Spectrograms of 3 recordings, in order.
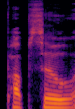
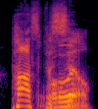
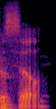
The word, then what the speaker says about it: Pospisil: that the PTPA, Djokovic and Popsil, I'm not pronouncing his name right, Popsil. I always Vashik, call him Popsicle. pop. I Yeah, know how to say it, and you yeah. took it from me. You stole the I did. the pronunciation from me. Well, Pospisil. thank you. Pospisil. You got it.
